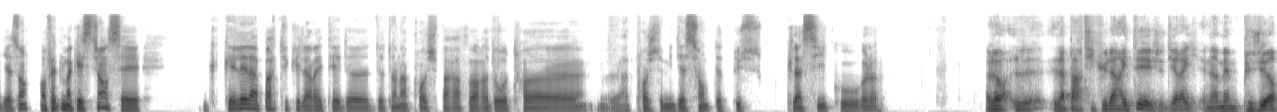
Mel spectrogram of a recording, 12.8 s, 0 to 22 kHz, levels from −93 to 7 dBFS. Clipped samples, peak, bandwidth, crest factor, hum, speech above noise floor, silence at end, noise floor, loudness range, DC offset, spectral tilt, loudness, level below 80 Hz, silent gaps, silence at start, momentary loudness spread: under 0.1%; -6 dBFS; 12.5 kHz; 20 dB; none; 49 dB; 0 s; -75 dBFS; 5 LU; under 0.1%; -6 dB/octave; -26 LUFS; -54 dBFS; none; 0 s; 11 LU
